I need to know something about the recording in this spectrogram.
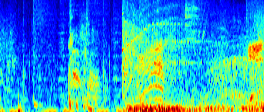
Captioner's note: cough and grunt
